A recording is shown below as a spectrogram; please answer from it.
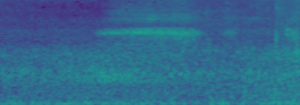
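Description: Low steady background rumble, with a faint high whine briefly about halfway through.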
